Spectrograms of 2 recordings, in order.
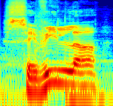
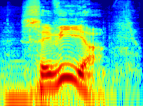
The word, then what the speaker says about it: Sevilla: Also nicht Mallorca, sondern Mallorca, nicht Bobadilla, sondern Bobadilla und nicht Sevilla, sondern Sevilla.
